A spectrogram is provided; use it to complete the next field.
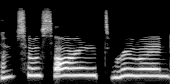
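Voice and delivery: play-acted tearful sobbing voice, pitched way up, slow. Retelling a call from an upset assistant: imitating someone crying. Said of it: "and he's crying".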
